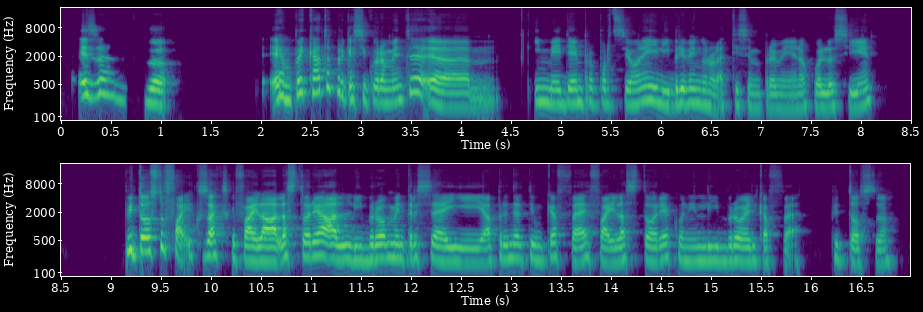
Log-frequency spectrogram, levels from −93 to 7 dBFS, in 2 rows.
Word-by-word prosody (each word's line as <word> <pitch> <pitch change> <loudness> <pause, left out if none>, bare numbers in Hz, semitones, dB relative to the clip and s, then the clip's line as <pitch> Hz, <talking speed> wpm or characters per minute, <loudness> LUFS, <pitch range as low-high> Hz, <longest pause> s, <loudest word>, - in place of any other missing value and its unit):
esatto. 255 - +1 0.8
È 285 - +1
un 235 -5 +1
peccato 330 +6 +2
perché 335 - -2
sicuramente, 215 - -3 0.6
uhm, 220 0 -14 0.4
in 210 0 -4
media, 190 0 -2
in 195 - -2
proporzione 200 0 -6
i 220 -2 0
libri 190 +1 -1
vengono 195 -3 -4
letti 180 - -10
sempre 155 -3 -10
meno, 155 +2 -10
quello 160 -1 -3
sì. 165 +4 -7 1.0
Piuttosto 290 +1 +6
fai 335 - -1
cos'è 230 -1 +3
c 225 - -13
che 210 - -7
fai, 190 -3 +5
la 180 -1 +9
la 205 - +3
storia 220 +1 +4
al 200 -1 +6
libro, 195 +2 +1
mentre 205 -1 -3
sei 175 -5 -2
a 170 +1 -2
prenderti 205 +1 -5
un 190 -2 -8
caffè 215 -3 -2
fai 170 -4 -1
la 180 +2 0
storia 185 +1 -4
con 190 -3 -9
il 175 +1 -7
libro 180 +1 -2
e 175 - 0
il 175 - -6
caffè, 170 -1 -7 0.3
piuttosto. 160 -3 -8
195 Hz, 160 wpm, -21 LUFS, 175-215 Hz, 1.0 s, la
